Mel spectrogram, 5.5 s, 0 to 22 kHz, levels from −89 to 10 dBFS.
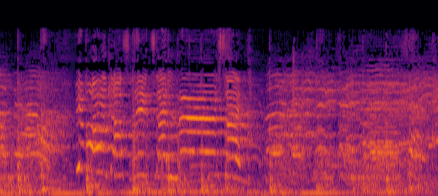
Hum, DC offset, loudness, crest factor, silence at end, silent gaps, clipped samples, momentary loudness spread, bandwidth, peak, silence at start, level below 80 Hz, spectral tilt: none; under 0.1%; -20 LUFS; 16 dB; 0 s; none; under 0.1%; 10 LU; 12 kHz; -6 dBFS; 0 s; -36 dBFS; -4 dB/octave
